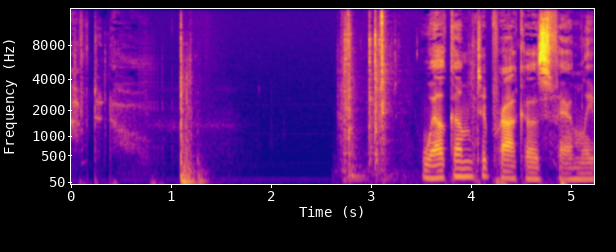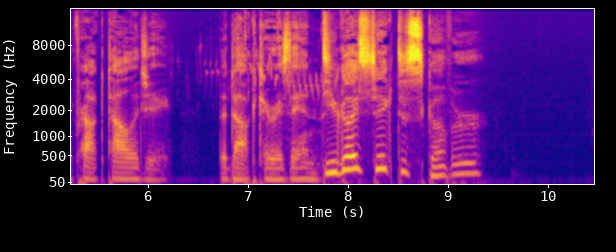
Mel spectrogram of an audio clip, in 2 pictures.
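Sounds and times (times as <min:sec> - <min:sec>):
door shutting with a heavy thunk: 0:02.6 - 0:04.2
speech: 0:03.5 - 0:09.4.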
